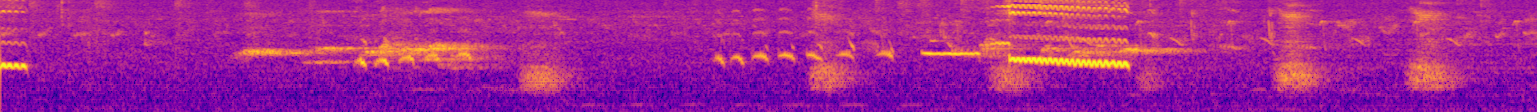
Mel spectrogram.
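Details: Female black-throated laughingthrush giving a long 'ro ro' call meant to stimulate males to sing: short rattling trills and chattering notes, then a loud clear whistle sliding downward, followed by a few soft husky notes.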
